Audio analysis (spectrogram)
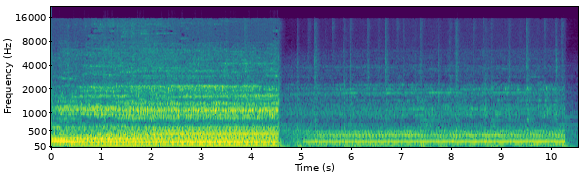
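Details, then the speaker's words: Turbocharged Nissan GQ Patrol on an eBay kit with wastegate and screamer pipe, first run; a brief rev, then a steady even idle with a clean constant hum, no misfire or rattle; not yet reaching positive boost. "Alright, so she's sounding, she's making all the right noises. It's way more responsive than she used to be."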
